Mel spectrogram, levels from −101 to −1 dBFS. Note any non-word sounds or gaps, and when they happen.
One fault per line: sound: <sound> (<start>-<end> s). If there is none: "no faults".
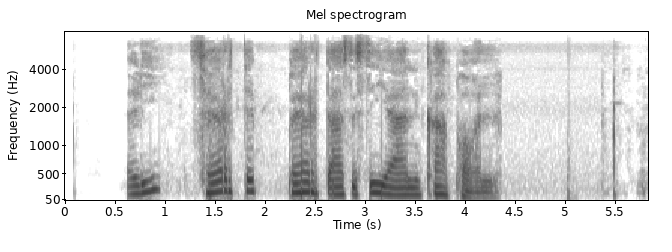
sound: thud (5.0-5.1 s)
